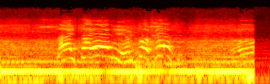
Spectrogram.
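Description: A motorboat engine runs with a steady low drone while a voice calls out over it, rising and falling, about a second in. Near the end the sound cuts off abruptly as the VHS tape stops, leaving only a faint hum.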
